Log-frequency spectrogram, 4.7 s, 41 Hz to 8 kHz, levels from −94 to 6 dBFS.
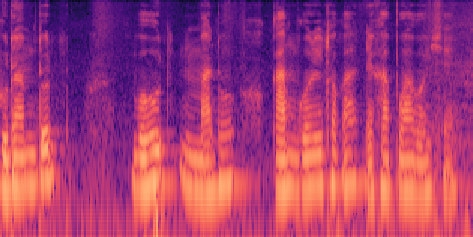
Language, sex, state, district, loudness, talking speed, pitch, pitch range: Assamese, male, Assam, Kamrup Metropolitan, -19 LUFS, 115 wpm, 125 Hz, 115-135 Hz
